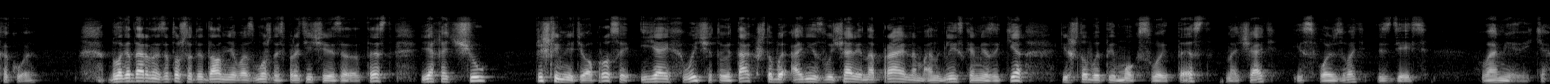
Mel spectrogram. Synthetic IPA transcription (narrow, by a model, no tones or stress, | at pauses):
kɐko̞jə | blˠəɡɐd̪arnəsʲzɐt̪o̞ʂt̪o̞t̪ɨd̪alˠmnʲevɐzmo̞ʐnəsʲt̚ʲpɾɐjtʲit͡ɕɪɾʲɪzɛt̪ət̪ːɛst̪jaxɐt͡ɕːu | pɾʲɪʂlʲimnʲeetʲɪvɐpɾo̞sɨijaixvɨt͡ɕːɪt̪əjʊt̪akʂt̪o̞bɨʔɐnʲizvʊt͡ɕælʲɪnɐpɾavʲɪlʲnəmʔɐ̰nɡlʲijskəmjɪzɨkʲeiʂt̪o̞bɨt̪ɨmo̞ksvo̞jt̪ɛ̰st̪nɐt͡ɕætʲ | ɪspo̞lʲzəvətʲzʲdʲesʲ | vɐmʲeɾʲɪkʲɪ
